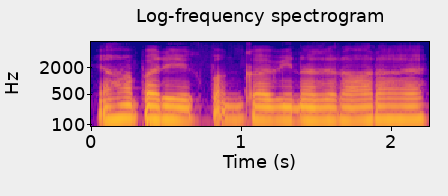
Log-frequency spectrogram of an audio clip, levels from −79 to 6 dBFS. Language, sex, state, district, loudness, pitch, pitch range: Hindi, male, Jharkhand, Ranchi, -14 LUFS, 130 Hz, 125-130 Hz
